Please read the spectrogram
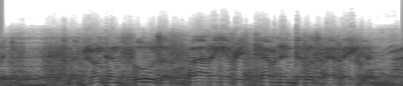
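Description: A crowd of voices shouting and talking over one another, a steady din with no single voice standing out.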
